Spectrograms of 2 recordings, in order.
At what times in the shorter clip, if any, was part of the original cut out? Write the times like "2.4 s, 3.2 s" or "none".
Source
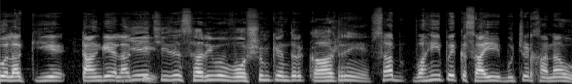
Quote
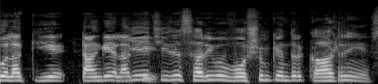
none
